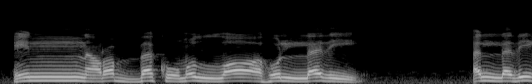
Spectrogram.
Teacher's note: ان ربکم اللہ الذی کے لام پر بھی تشدید ہے، اس لیے لام کو ہم مشدد پڑھیں گے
